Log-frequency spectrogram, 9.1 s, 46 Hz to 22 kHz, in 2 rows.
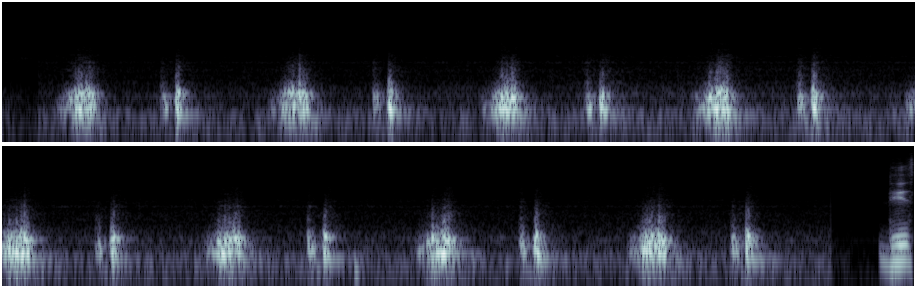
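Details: Late diastolic (presystolic) murmur: regular heartbeat near 57 a minute with a rumbling murmur just before the first sound.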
